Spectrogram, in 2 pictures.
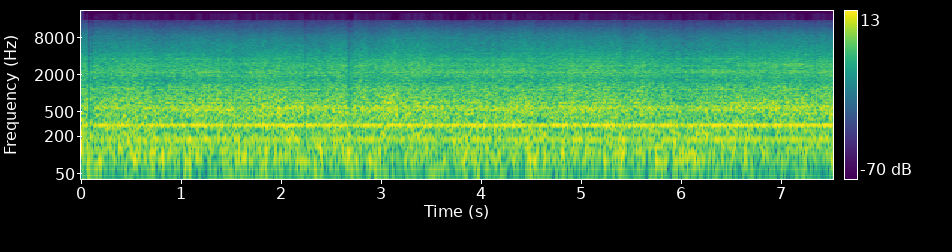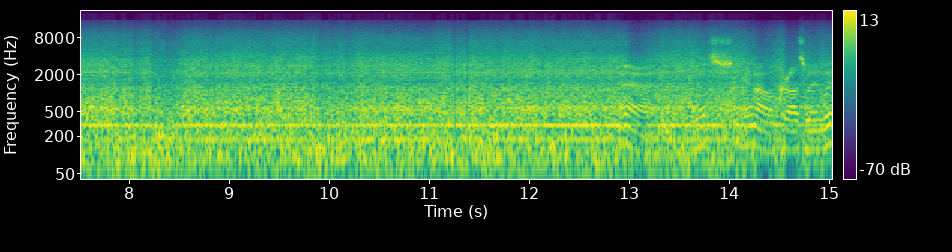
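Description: Strong crosswind buffets a rider on a motorcycle on a New Mexico highway, a steady loud roar of wind and engine with tonal drone lasting throughout.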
